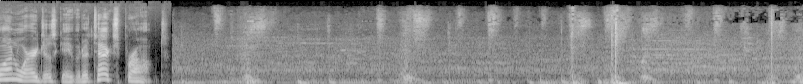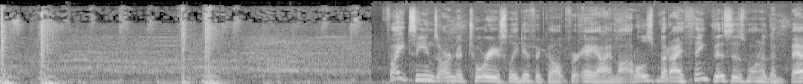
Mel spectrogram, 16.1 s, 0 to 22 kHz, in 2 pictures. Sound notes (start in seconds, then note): 5.6 punching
